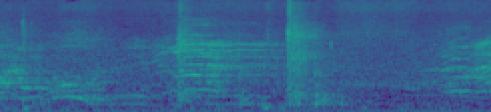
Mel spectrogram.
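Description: Faint voices talking in the background, well below the level of close speech, with two short sharp knocks about a second and a second and a half in.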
